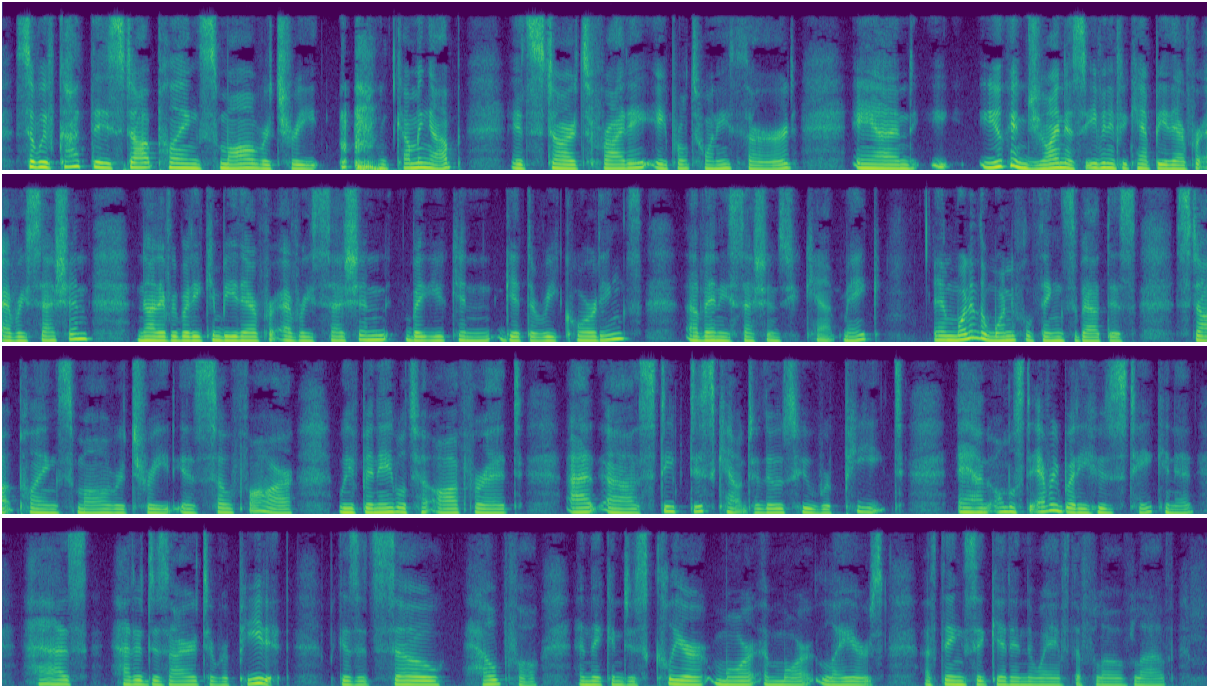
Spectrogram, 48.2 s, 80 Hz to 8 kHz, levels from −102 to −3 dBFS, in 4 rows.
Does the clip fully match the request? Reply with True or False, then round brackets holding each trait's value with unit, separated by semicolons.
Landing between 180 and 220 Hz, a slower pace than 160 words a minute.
True (185 Hz; 145 wpm)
